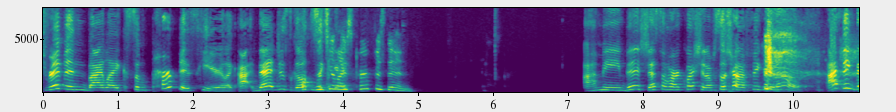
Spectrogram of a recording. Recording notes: SD card fails her, so we have to resort to using audio from Zoom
